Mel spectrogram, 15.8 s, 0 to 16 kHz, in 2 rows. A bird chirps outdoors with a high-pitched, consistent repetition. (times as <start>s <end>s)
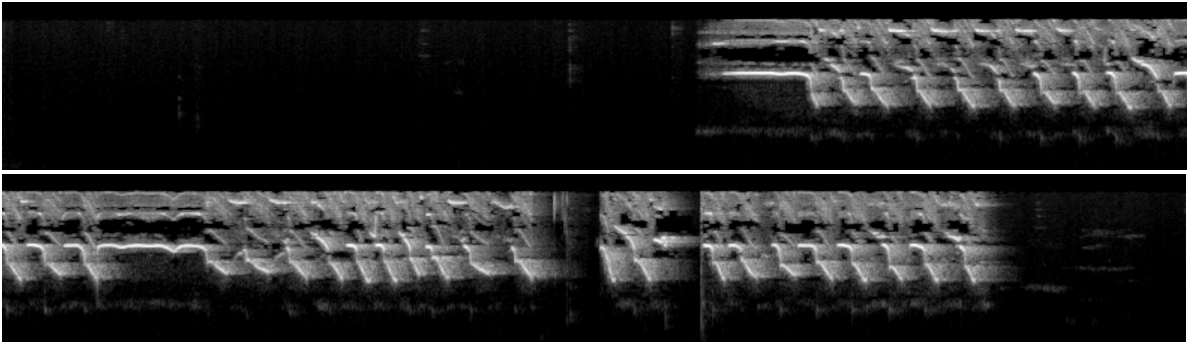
4.7s 14.5s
